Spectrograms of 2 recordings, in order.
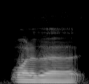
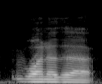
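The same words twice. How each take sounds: The two takes are said the same way.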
